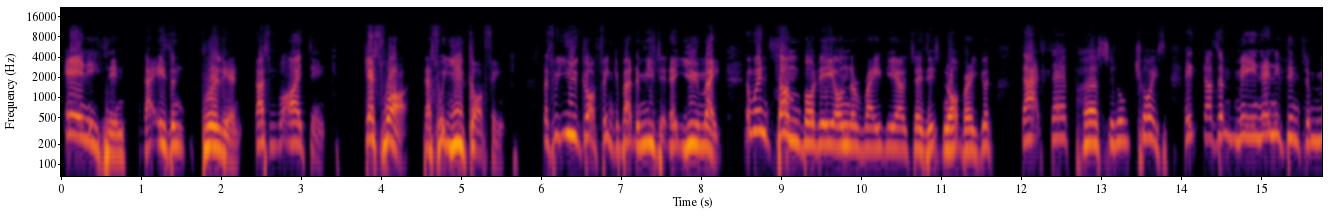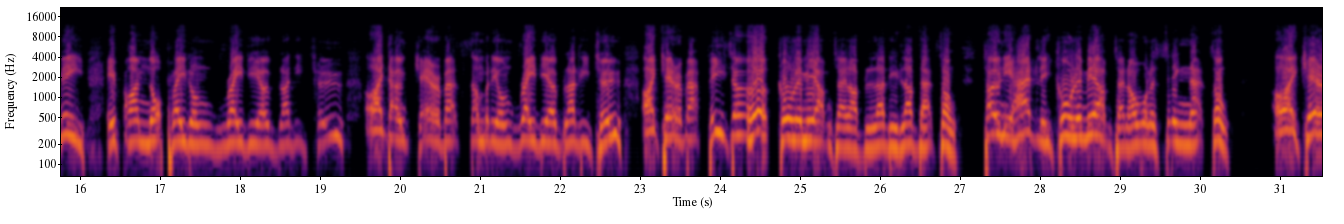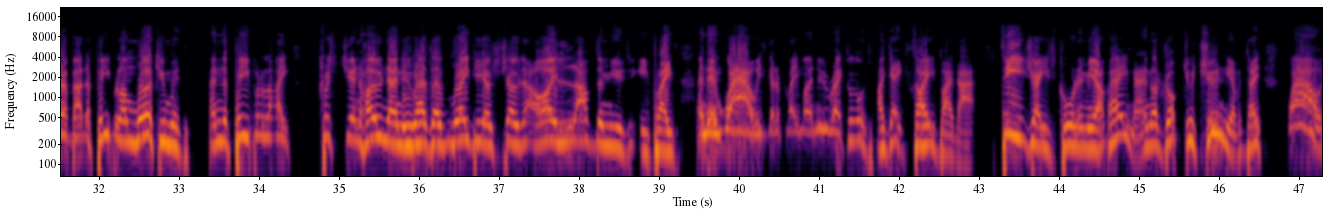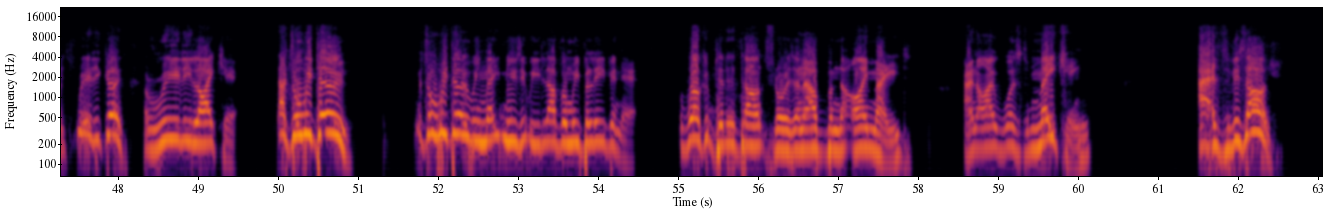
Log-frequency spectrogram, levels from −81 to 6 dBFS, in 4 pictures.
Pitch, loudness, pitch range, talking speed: 205 Hz, -25 LUFS, 180-235 Hz, 185 wpm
